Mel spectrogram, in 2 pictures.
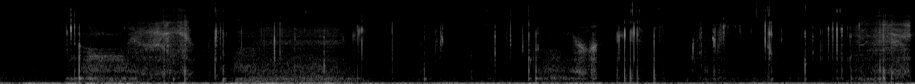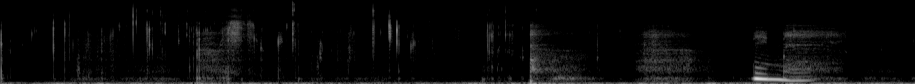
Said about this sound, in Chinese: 怎么吃都吃不够呢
